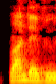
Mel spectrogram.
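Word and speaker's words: rendezvous: to revu in orbit randevu simply means to meet up I don't know why it's spelled like that I'm not French once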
